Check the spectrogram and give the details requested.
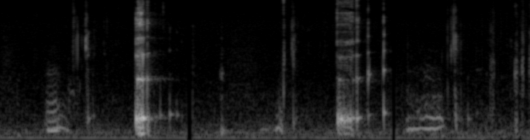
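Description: A string of burps, two of them loud and voiced, with softer ones between. Repeated belching.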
